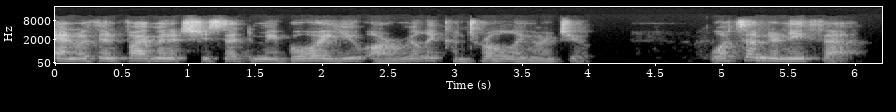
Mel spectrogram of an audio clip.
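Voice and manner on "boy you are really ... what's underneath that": kind, compassionate voice. Retelling what a new therapist said within five minutes: imitating someone speaking compassionately. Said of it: "she said it very compassionately".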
